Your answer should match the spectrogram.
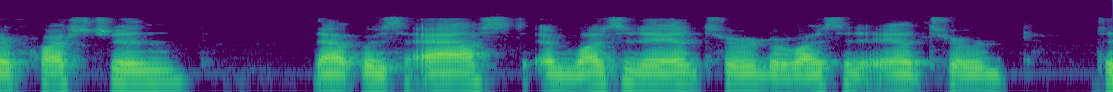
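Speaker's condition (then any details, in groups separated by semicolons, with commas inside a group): Head and neck cancer; severe difficulty swallowing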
